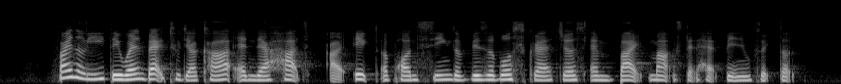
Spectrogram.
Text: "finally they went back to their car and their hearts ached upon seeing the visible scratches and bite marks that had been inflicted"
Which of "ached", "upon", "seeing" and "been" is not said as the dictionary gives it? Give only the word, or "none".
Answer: none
